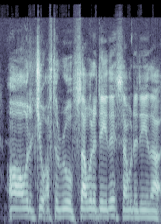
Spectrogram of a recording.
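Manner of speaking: usual speaking voice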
